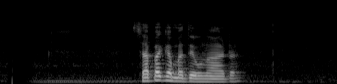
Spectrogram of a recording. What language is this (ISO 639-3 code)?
sin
